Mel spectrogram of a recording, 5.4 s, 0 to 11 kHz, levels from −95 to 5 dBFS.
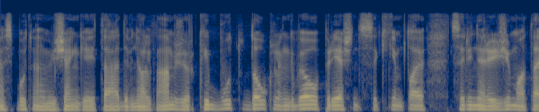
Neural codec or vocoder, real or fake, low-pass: none; real; 7.2 kHz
